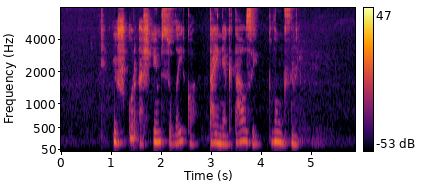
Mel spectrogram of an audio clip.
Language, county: Lithuanian, Klaipėda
